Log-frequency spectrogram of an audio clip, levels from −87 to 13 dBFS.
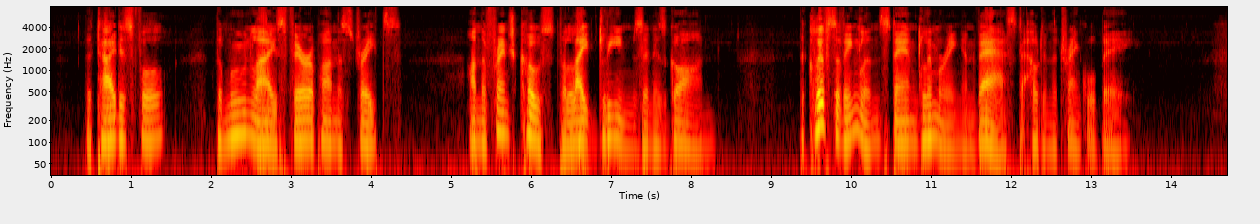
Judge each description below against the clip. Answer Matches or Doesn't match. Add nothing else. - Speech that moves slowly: Matches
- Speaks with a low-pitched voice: Matches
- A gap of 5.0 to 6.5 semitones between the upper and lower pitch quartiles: Doesn't match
